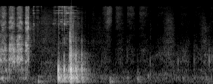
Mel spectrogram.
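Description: A metal key dragged hard across the glass screen of an MP3 player: a rapid, rasping scrape that stops just after the start, then a briefer scrape about half a second later. The key is leaving its own metal on the glass rather than scratching the screen.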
